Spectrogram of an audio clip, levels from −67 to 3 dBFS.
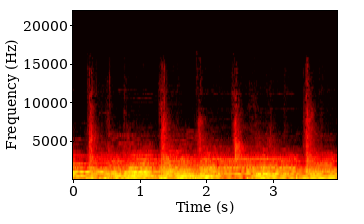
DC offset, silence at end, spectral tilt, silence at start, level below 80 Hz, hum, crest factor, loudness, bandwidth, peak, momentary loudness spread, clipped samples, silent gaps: under 0.1%; 0 s; -5 dB/octave; 0 s; -38 dBFS; none; 16 dB; -19 LUFS; 16.5 kHz; -4 dBFS; 4 LU; under 0.1%; none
